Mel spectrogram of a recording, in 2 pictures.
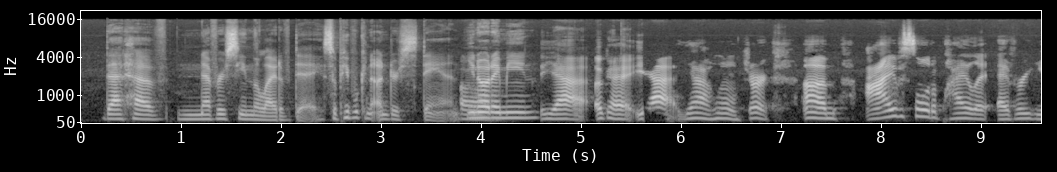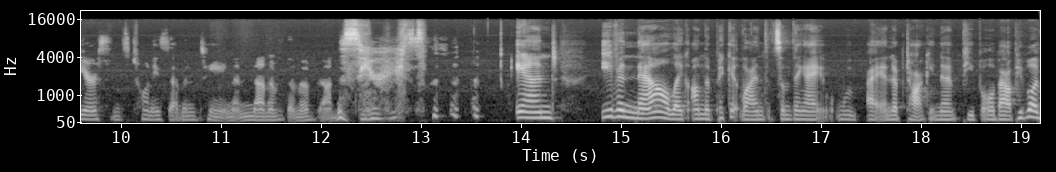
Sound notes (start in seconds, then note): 12.4 chuckles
